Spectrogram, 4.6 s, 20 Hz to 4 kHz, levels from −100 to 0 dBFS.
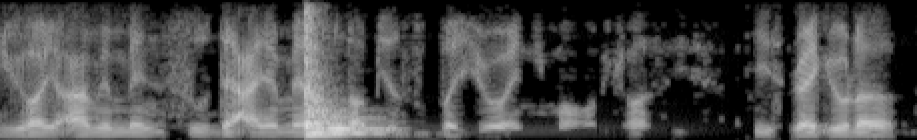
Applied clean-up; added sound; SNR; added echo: classical method spectral subtraction.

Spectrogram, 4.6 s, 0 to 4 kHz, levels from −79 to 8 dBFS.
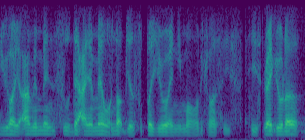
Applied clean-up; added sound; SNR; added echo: none; none; none; none.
